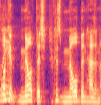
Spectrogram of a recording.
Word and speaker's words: Melbourne: refers to it as melbourne melbourne i think that's just how americans pronounce it i mean it's not hard it's not hard to just say bun as opposed to born is it i mean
